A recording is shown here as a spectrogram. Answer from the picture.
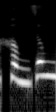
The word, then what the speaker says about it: Khổng Dung: Khổng Long nhường lê, Tú Tú là nhường thịt khô. Hi hi, Quan Đại Bảo lầm bầm một câu. Là Khổng Dung nhường lê.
